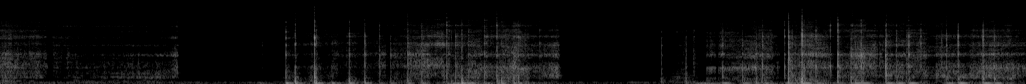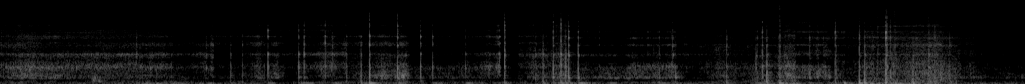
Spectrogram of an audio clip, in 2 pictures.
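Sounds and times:
tapping, scratching and tracing on a surface: 0:02.8 - 0:05.6, 0:06.7 - 0:19.9.

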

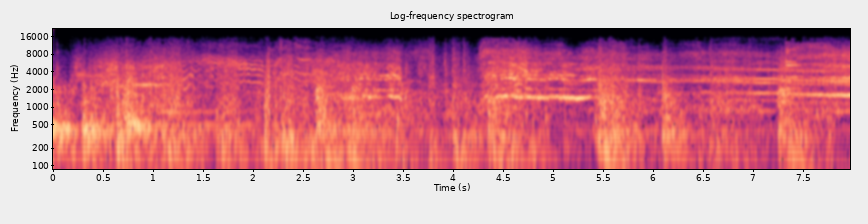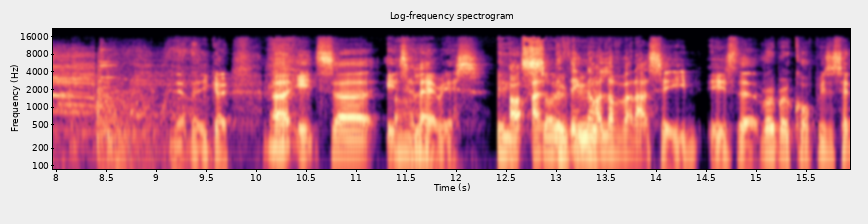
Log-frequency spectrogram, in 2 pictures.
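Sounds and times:
ED-209 robot from RoboCop tumbling down stairs: 0:00.0 - 0:09.1
speech: 0:09.2 - 0:15.9.

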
